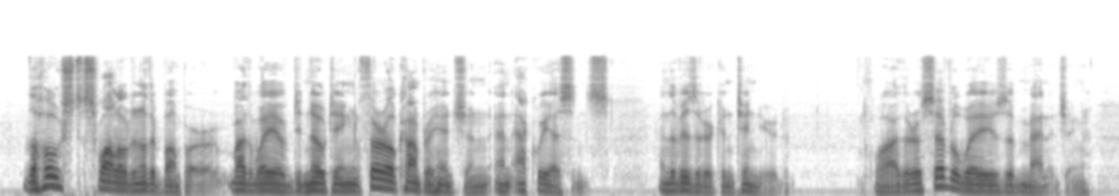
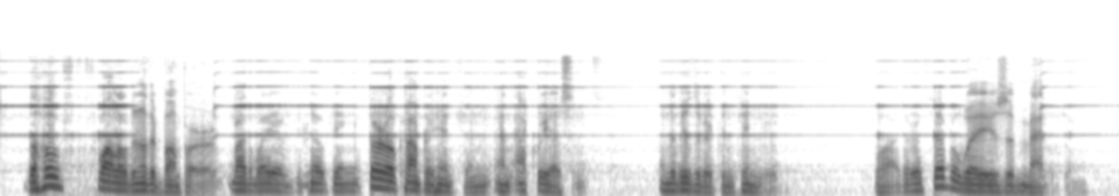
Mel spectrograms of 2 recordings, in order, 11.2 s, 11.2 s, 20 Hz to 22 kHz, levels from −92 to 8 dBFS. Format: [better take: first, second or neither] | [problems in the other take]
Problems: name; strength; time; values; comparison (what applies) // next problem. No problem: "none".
first | noise reduction (neural mask model RNNoise)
